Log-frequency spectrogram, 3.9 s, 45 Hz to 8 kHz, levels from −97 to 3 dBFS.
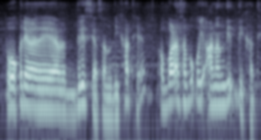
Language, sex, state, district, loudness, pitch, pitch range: Chhattisgarhi, male, Chhattisgarh, Rajnandgaon, -18 LUFS, 155 Hz, 145-180 Hz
